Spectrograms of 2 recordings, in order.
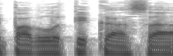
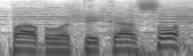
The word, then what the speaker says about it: Пикассо: Например, известная песня, которая с неправильным ударением произносится, не Пабло Пикассо, а «Портрет работы Пабло Пикассо».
